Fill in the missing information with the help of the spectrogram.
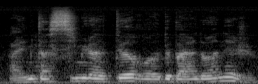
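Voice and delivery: usual speaking voice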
